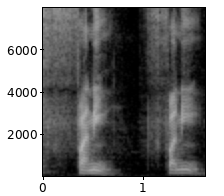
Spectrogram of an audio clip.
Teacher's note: اس طرح فنی، فنی نہیں بولتے ہیں. FUNNY، ویسے تو لکھا ہوا ہے ڈبل این ہے لیکن ڈبل این کا تلفظ نہیں ہوتا، صرف ایک ہی کا ہوتا ہے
